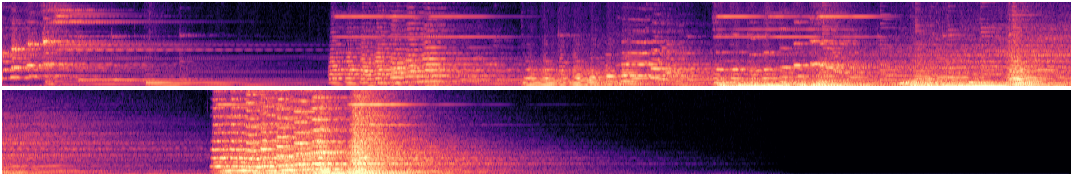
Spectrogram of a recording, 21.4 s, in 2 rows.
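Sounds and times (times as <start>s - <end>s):
holiday waltz: 0.0s - 11.9s, 12.8s - 16.1s.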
